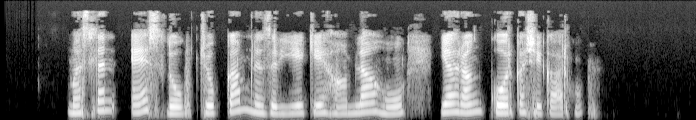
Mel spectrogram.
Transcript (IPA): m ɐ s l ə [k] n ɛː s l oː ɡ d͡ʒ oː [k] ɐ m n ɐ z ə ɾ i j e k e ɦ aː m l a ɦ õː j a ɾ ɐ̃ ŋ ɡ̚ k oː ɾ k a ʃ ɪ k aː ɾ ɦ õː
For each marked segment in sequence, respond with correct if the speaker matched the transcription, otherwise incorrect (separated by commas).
incorrect, correct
